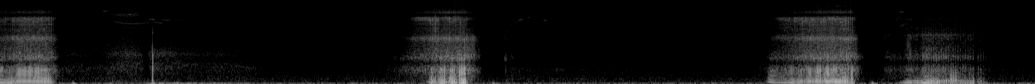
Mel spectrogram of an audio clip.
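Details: Pet dog snoring loudly indoors like a person, with a tightly squeezed neck; deep rasping snores with noisy breaths, three long snore bursts spaced several seconds apart with quiet breathing between.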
